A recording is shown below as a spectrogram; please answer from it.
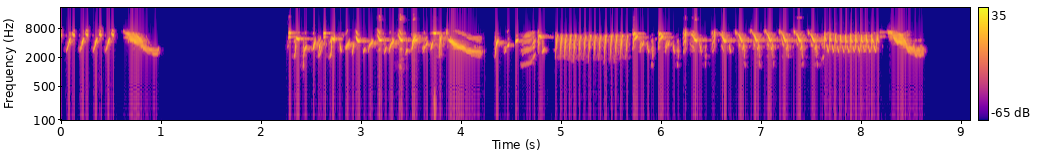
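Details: Tadmait-style song of a European goldfinch, meant as a tutor for young birds: a short burst of quick chips, a pause, then a long lively twitter with a dense buzzy trill and rapid repeated notes, ending on a falling slur.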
